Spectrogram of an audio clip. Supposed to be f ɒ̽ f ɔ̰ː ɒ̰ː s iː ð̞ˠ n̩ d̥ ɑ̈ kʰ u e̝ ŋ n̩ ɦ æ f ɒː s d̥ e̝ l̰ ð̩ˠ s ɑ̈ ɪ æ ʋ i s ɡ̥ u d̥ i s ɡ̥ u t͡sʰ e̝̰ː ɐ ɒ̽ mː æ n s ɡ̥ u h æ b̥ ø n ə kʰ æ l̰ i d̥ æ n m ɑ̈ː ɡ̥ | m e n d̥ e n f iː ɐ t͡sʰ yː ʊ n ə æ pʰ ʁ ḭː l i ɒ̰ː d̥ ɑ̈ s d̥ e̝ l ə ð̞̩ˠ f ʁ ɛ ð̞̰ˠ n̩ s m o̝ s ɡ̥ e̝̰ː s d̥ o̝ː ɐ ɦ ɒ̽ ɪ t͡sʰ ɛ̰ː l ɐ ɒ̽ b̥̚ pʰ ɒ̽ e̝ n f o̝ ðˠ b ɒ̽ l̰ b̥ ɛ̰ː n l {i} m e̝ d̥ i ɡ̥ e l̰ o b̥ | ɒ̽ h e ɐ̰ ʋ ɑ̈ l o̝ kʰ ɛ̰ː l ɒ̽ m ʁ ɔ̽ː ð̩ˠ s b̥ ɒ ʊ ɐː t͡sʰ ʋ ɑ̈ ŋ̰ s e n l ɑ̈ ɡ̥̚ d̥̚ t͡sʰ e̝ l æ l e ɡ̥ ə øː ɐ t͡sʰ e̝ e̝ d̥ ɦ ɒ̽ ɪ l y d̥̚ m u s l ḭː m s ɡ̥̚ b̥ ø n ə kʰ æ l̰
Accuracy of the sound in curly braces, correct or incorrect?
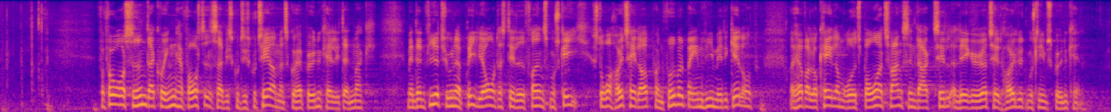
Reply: incorrect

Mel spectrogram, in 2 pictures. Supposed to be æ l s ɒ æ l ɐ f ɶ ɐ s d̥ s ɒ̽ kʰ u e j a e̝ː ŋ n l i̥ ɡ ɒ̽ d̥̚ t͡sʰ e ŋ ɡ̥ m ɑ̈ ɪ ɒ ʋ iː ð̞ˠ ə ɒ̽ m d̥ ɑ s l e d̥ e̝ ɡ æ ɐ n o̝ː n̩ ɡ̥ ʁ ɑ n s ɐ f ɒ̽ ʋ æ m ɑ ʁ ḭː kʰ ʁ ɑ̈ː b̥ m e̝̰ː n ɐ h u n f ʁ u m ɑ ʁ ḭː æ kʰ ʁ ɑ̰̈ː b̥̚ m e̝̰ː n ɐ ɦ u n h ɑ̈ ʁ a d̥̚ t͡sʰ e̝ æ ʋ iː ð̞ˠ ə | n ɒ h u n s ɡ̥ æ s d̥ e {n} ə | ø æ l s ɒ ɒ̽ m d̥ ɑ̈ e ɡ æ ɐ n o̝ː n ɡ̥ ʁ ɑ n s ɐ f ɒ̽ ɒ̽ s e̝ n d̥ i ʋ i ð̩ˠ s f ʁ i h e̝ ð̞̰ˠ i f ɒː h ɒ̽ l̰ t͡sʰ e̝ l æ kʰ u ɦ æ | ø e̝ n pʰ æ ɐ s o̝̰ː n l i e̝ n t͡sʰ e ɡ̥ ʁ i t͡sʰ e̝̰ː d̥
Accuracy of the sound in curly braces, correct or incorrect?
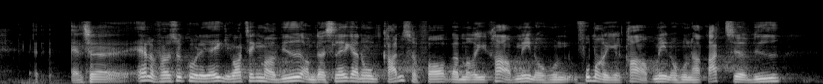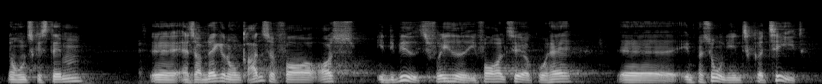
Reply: incorrect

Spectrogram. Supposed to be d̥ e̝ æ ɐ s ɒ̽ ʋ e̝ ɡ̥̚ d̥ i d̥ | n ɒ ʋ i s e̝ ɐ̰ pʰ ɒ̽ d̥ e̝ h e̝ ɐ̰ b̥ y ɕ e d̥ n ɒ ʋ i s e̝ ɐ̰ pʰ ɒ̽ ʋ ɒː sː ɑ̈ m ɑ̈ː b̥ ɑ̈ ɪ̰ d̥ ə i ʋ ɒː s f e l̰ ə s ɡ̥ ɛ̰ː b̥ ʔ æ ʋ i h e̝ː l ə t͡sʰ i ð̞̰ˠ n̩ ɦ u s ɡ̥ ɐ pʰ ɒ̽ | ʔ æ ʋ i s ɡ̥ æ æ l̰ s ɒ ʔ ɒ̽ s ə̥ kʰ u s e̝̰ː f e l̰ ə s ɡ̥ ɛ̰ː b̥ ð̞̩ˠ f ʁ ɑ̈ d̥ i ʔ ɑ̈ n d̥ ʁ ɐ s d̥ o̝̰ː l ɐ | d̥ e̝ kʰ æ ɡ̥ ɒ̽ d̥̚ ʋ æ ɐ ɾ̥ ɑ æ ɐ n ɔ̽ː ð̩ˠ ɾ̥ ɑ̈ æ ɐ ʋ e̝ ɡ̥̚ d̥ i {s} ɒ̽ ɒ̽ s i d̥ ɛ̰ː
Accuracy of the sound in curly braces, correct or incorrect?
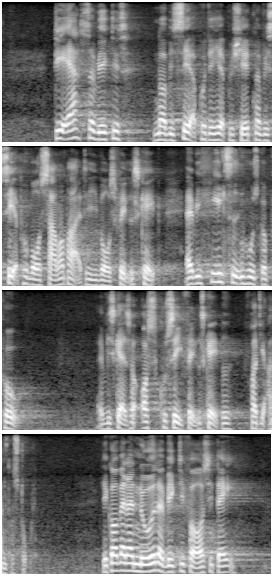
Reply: incorrect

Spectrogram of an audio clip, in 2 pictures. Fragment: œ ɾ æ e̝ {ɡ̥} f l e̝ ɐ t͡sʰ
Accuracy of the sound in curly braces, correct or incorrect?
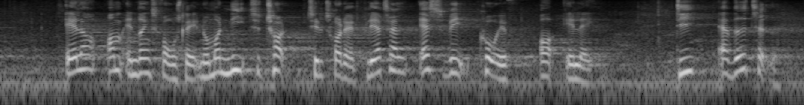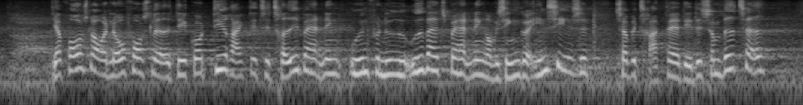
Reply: incorrect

